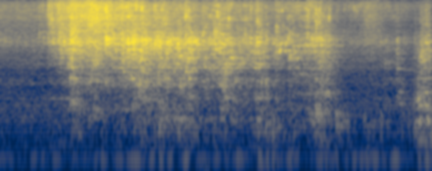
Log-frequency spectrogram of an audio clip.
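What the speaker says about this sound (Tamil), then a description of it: "இப்போ நம்ம ரெடி பண்ணி வச்சிருக்க ரசம் தண்ணியை சேர்த்துக்கலாம்" Rasam water poured steadily into a pan, a rushing splashing flow that swells then tapers off, close and fairly quiet.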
